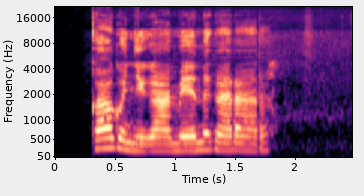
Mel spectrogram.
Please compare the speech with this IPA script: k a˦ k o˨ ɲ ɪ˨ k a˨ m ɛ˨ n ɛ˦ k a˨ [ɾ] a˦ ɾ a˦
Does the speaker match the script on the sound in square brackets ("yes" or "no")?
yes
